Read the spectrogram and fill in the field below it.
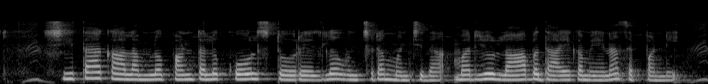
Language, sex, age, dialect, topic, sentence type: Telugu, female, 18-24, Southern, agriculture, question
